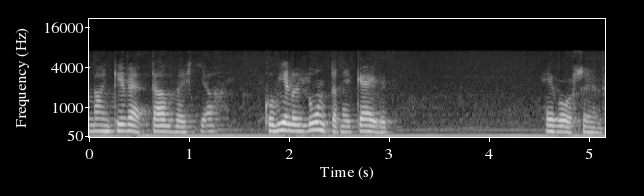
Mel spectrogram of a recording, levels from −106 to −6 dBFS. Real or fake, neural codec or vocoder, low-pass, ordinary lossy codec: fake; codec, 16 kHz, 4 kbps, X-Codec, HuBERT features, trained on general audio; 7.2 kHz; none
